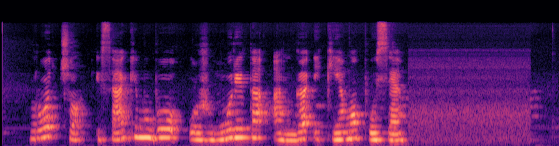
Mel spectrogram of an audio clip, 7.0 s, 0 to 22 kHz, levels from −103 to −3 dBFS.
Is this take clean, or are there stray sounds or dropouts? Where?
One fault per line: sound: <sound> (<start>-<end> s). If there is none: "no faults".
no faults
